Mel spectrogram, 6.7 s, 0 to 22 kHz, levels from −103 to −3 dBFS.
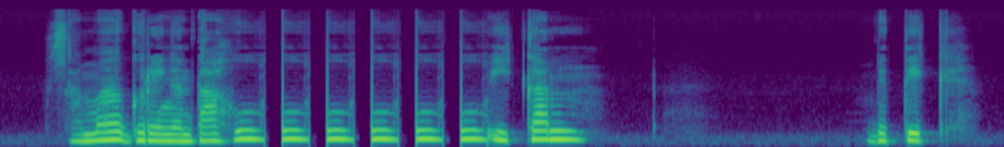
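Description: Throughout, nothing sounds above 16.3 kHz and smeared low-bitrate artefacts persist. This is likely low-bitrate audio saved at a high bitrate, the MP3 unable to restore what was lost.

From 1.77 to 3.26 s, just after "gorengan tahu", a stutter with silent gaps repeats a 176 ms fragment five times, with 121 ms of silence between, likely from a stalled stream.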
